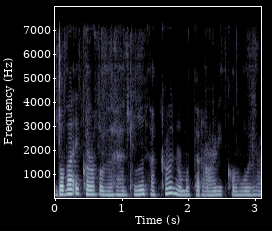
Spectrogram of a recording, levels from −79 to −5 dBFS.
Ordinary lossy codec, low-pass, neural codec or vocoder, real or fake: none; 7.2 kHz; autoencoder, 22.05 kHz, a latent of 192 numbers a frame, VITS, trained on one speaker; fake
